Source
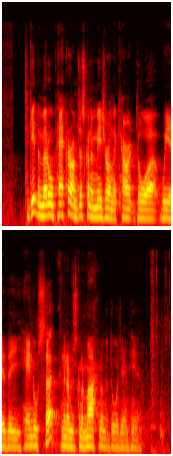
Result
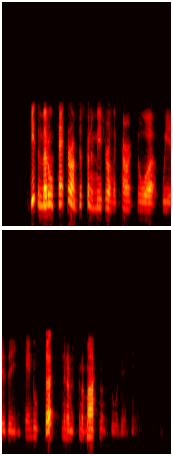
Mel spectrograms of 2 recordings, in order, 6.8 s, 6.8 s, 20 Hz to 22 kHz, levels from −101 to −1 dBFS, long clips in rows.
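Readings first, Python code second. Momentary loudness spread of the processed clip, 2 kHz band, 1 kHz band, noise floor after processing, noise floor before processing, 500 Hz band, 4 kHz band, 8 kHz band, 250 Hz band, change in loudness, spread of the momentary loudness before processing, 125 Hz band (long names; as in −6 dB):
22 LU, −10.5 dB, −10.0 dB, below −85 dBFS, −63 dBFS, −8.5 dB, −10.5 dB, can't be measured, −14.5 dB, −8.0 dB, 13 LU, below −40 dB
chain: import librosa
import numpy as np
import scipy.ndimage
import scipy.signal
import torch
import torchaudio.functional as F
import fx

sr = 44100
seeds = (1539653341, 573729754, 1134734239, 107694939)

y = fx.brickwall_bandpass(x, sr, low_hz=250.0, high_hz=4100.0)
y = fx.upward_expand(y, sr, threshold_db=-46.0, expansion=2.5)
y = y * librosa.db_to_amplitude(-2.5)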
